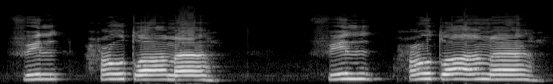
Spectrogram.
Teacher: فا کو لام کے ساتھ ملائیں گے، یہ یا نہیں پڑھی جائے گی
